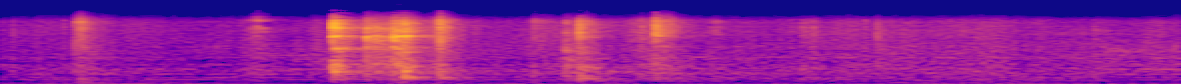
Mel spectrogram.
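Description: Wooden spatula knocking and scraping against a steel bowl as roasted peanuts are stirred into melted chocolate: a few short clatters, the loudest in a quick run a little over a second in and a couple more about two seconds in.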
